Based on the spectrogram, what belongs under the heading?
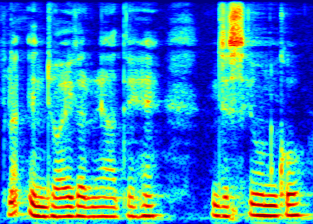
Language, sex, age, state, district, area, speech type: Urdu, male, 18-30, Delhi, Central Delhi, urban, spontaneous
